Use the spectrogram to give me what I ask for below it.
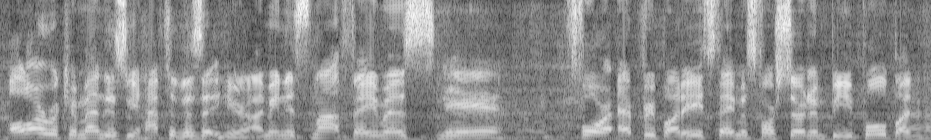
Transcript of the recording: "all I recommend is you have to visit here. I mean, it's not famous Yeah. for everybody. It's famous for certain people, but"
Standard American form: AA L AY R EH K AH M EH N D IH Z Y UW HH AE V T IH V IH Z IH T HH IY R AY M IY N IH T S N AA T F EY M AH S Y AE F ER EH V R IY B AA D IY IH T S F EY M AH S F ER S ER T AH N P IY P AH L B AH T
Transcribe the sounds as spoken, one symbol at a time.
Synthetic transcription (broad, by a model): AA L AY R EH K AH M EH N D IH Z Y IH HH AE F T IH V IH Z IH T HH IY R AY M IY N IH T S N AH T F EY M AH S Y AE F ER EH V R IY B AA D IY IH T S F EY M AH S F ER S ER T N P IY P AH L B AH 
